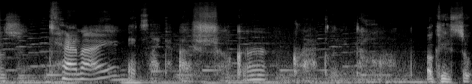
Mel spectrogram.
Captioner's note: whispers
